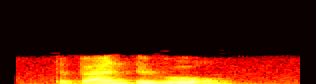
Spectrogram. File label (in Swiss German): "bandelwurm", alsace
